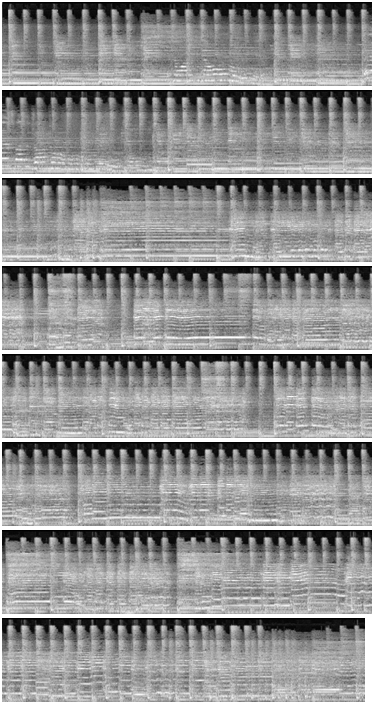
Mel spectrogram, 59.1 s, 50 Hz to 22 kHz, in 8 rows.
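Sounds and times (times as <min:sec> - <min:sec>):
slow blues electric guitar: 0:00.0 - 0:59.0.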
